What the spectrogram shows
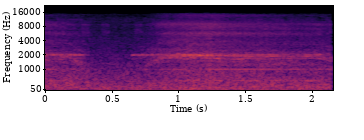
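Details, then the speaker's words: Eachine E010S tiny whoop drone with brushed motors during a thrust test. A thin, steady high whine near two kilohertz over a soft hiss is brushed-motor PWM whine; raising the PWM rate to 32,000 makes it less annoying. "it's got that annoying hiss to the motors if you change your pwm rate to 32,000 that will uh make that sound a little less annoying that whining noise"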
